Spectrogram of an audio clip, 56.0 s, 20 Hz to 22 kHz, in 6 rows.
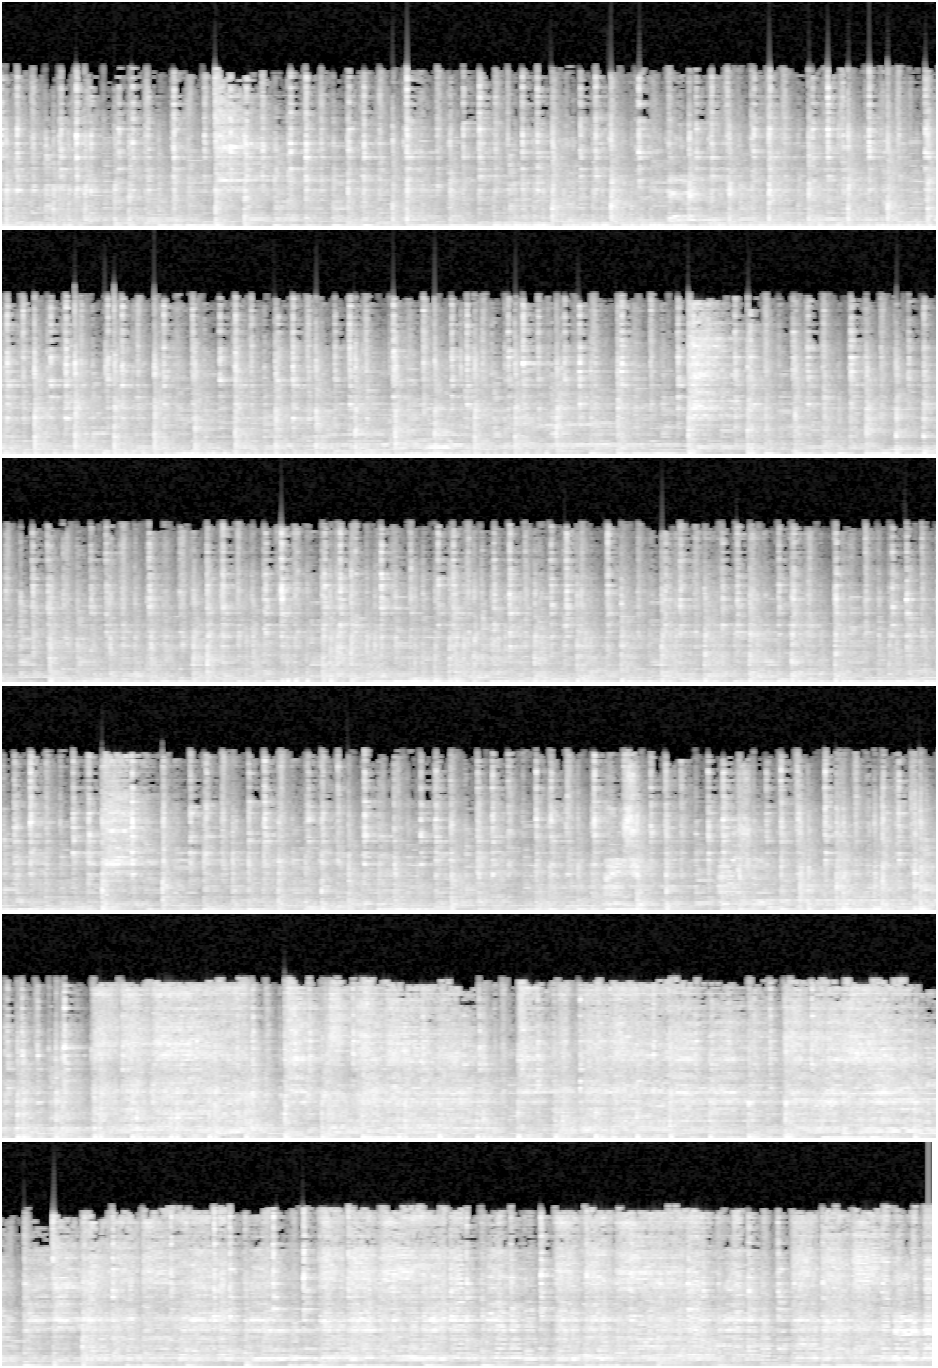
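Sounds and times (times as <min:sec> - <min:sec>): bass line: 0:00.0 - 0:56.0
latin percussion: 0:00.0 - 0:56.0
salsa band playing: 0:00.0 - 0:56.0.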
